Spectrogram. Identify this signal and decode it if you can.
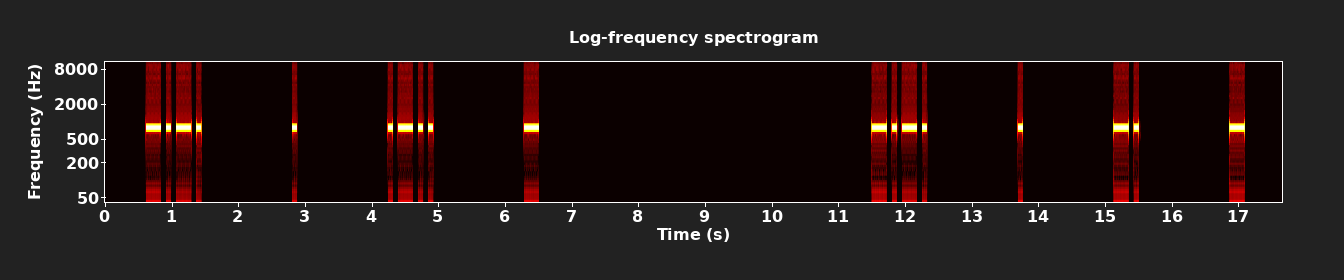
Morse code, heard as a keyed tone, about 16 wpm, spaced as for 5 wpm, 800 Hz. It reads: CELT CENT
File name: Spaced Alphas / Spaced Alphas mp3s / Cs sp @10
